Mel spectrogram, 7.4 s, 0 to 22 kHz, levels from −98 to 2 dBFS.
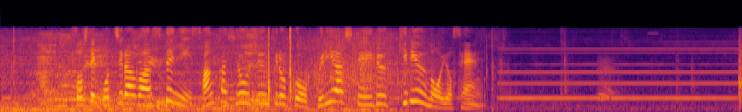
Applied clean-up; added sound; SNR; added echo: none; Wind instrument, woodwind instrument; 17 dB; none.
